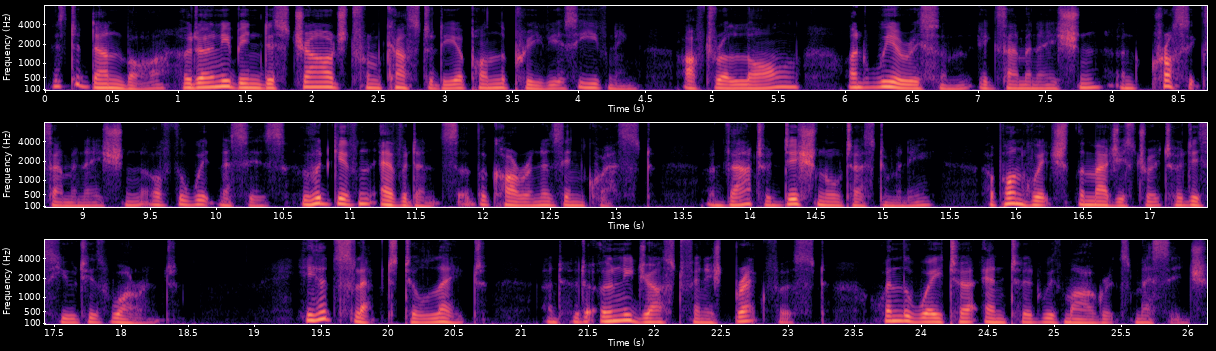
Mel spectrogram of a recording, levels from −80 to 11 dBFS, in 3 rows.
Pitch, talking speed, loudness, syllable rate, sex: 135 Hz, 140 wpm, -20 LUFS, 5.1 syllables/s, male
